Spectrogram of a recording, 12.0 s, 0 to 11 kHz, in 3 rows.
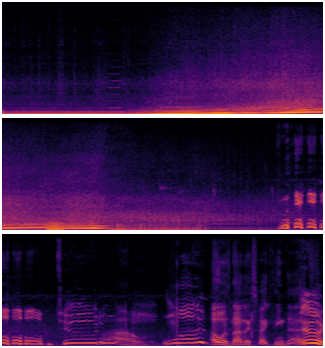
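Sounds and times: car exhaust accelerating: 0:00.0 - 0:09.3
car engine idling: 0:00.0 - 0:12.0.

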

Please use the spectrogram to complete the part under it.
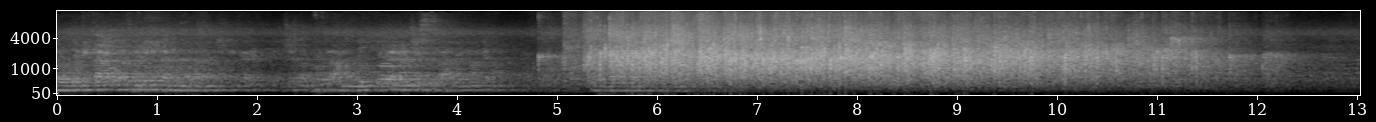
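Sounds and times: audience applauding: 0:04.8 - 0:12.6.

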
